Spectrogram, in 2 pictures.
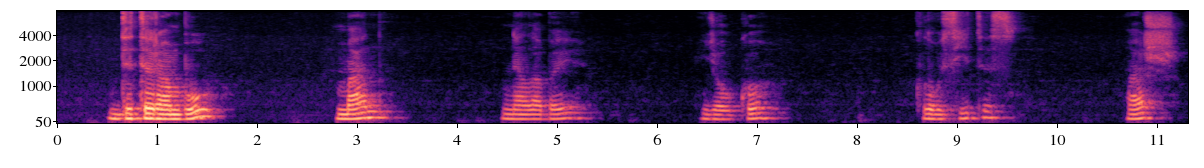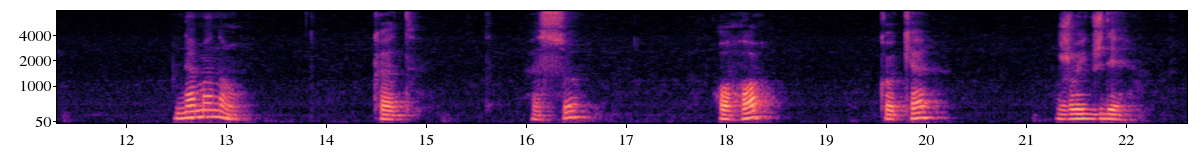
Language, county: Lithuanian, Telšiai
